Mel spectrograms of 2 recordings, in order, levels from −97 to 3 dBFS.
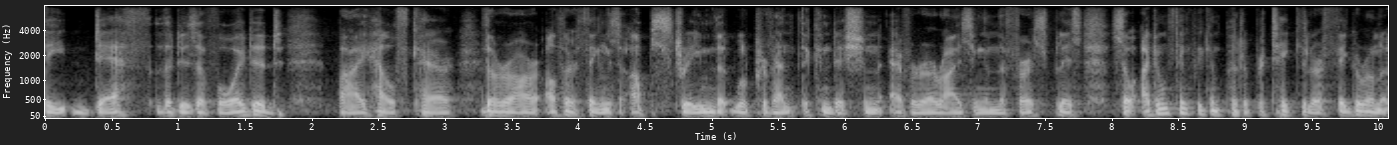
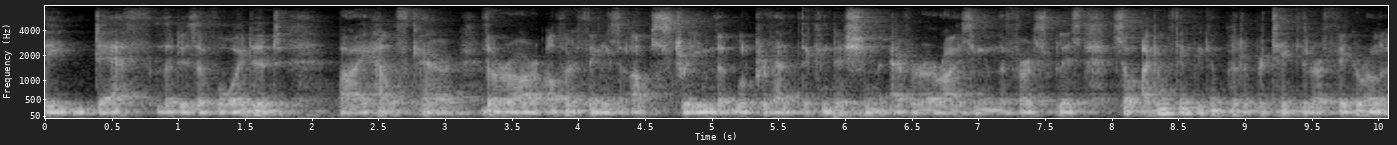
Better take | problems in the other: first | noise reduction (neural separator model SepFormer DNS4)

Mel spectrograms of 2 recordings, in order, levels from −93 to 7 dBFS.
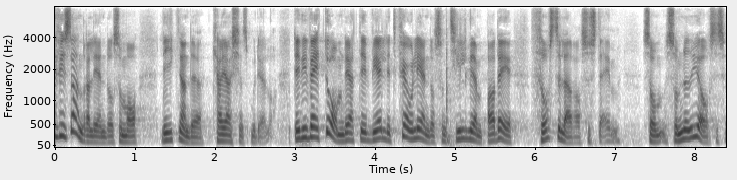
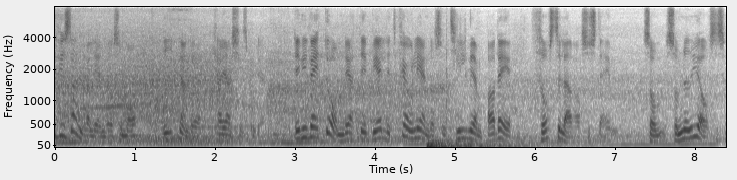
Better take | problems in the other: first | background sound (Boom + Traffic noise, roadway noise); 3 dB below the speech

